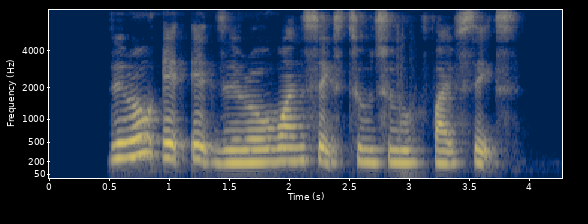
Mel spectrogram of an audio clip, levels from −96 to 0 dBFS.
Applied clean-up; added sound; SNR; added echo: neural mask model DeepFilterNet 3.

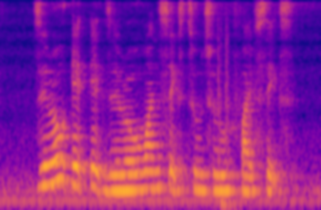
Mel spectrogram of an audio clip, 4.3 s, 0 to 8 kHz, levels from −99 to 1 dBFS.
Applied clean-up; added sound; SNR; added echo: none; Gunshot, gunfire; 16 dB; reverberation time 0.7 s.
